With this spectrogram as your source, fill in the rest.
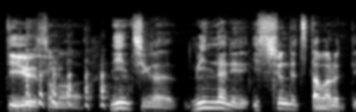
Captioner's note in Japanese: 笑い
